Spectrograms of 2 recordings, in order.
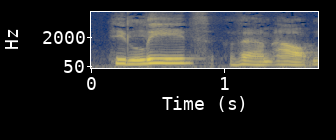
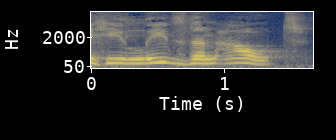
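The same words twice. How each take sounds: First: "leads" drawn out and weighted; stress on leads. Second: "leads" slow and weighted; stress on leads. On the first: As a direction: linger on "leads". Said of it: "Notice the present tense action of that verb". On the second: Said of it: "That present tense verb". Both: Shown as a demonstration.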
